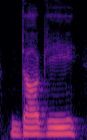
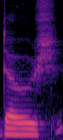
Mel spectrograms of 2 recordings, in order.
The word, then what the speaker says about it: DOGE: false information from the Department of Government Efficiency doggy. Uh, and the G has a gus sound, so it should be doggy. And I refuse to pronounce it Doge.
